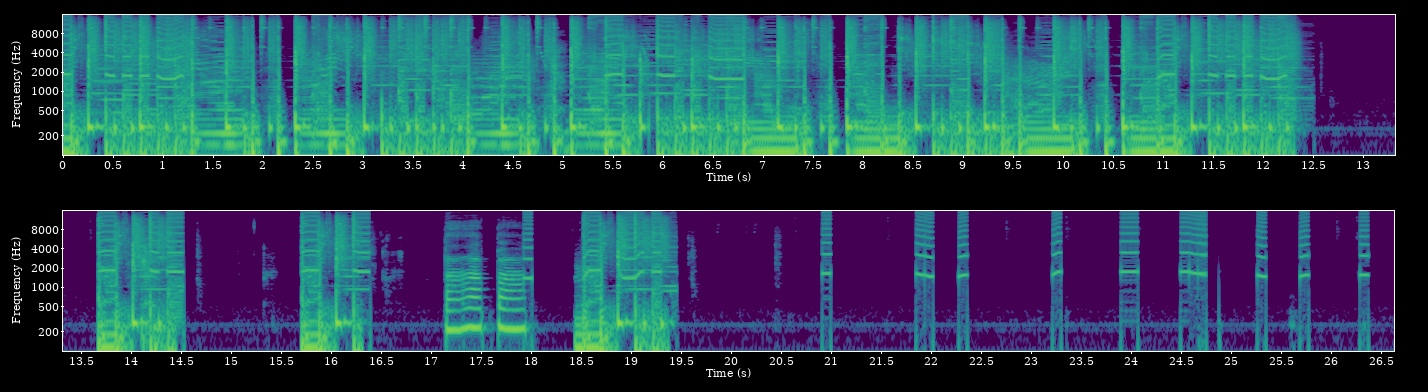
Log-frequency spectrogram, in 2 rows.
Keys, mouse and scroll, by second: 1.1-1.4 scroll down 2, 1.7 ctrl+scroll up 2, 2.7 scroll down 2, 3.4 scroll up 2, 4.1 scroll up 2, 6.8-7.3 scroll up 2, 7.7-8.2 scroll down 2, 10.8-11.2 scroll down 2, 12.1 space, 12.2-12.6 scroll up 2, 12.9 click, 13.1 space, 13.3-14.3 ctrl+scroll up 6, 13.9 space, 14.3-15.1 ctrl+scroll down 2, 15.1 click, 15.3 space, 15.8 d, 15.9 space, 17.2 click, 17.8 click, 18.0 space, 19.0 space, 19.2 shift+right click, 19.6 shift+right click, 20.1 shift+click, 21.0-22.4 drag, 22.7 click, 23.4 click, 24.0-26.0 drag, 26.4-26.6 drag.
